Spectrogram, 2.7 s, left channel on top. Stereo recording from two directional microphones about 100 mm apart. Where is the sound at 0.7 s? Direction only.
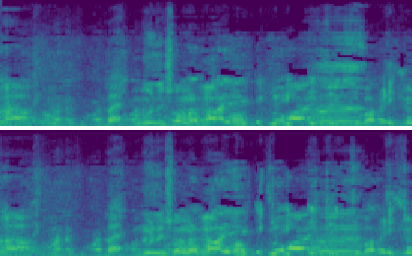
20° right (ahead or behind).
